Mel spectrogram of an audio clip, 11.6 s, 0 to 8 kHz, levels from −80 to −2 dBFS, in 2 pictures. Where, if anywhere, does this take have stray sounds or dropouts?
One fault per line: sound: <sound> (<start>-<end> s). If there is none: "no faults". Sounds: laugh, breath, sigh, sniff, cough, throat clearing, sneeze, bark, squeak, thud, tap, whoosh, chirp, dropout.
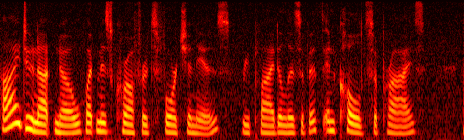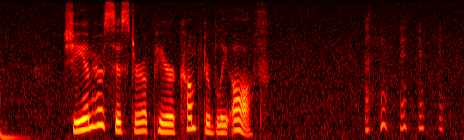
sound: thud (5.8-6.2 s)
sound: laugh (10.3-11.4 s)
